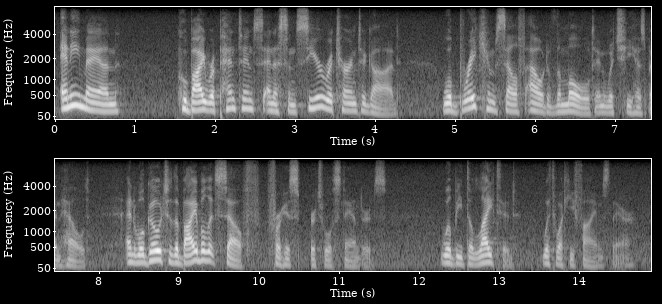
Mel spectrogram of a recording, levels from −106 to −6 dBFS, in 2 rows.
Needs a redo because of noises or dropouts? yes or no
yes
